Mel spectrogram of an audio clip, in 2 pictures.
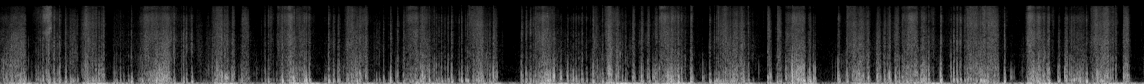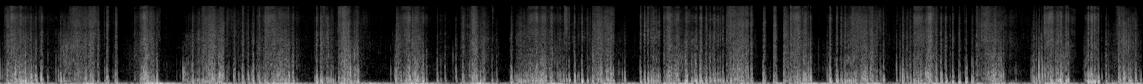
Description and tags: fotsteg mjuk snö 4
Footsteps in soft snow. Recorded with Zoom H4.
footsteps, soft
